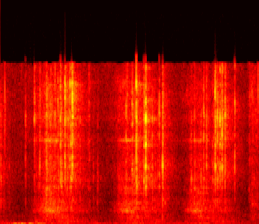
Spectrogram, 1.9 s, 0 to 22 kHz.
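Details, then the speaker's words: Harrison HS223 mill vertical head, spindle taper roller bearings turned by hand after preload adjustment. Light, dry rattling ticks come in soft bursts, the rollers rattling ever so slightly, marking correct preload. "you can hear the rollers just rattle ever so slightly and that's my mark"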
